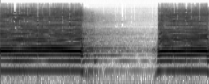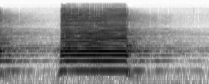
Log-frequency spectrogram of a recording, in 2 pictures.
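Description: Ship's horn on the departing bulk carrier Ruddy, a deep steady single-pitched horn sounding one long blast and then two short ones, each trailing off in an echo: the long-short-short master salute a ship gives on leaving port.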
